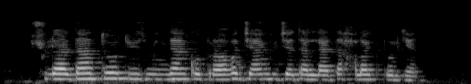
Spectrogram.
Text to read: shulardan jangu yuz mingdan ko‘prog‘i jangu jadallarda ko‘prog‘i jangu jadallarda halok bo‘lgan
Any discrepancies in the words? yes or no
yes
